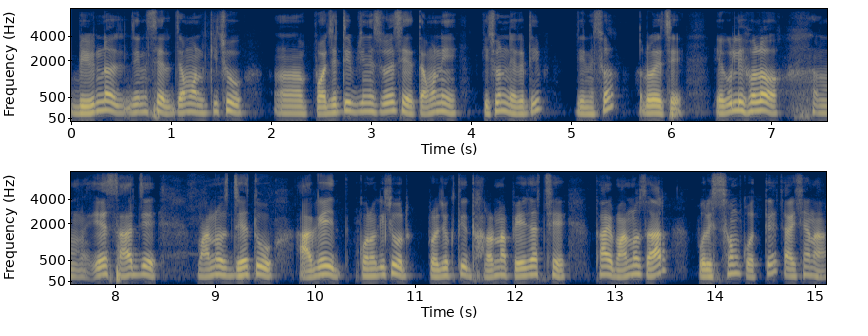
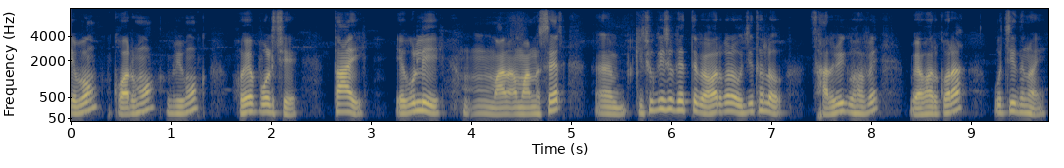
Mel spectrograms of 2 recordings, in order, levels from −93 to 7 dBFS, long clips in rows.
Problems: constant background noise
